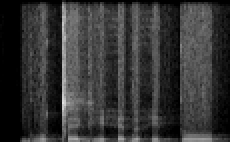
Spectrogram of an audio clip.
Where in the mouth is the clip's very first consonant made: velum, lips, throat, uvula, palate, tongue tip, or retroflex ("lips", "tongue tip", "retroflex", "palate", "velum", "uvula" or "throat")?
velum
